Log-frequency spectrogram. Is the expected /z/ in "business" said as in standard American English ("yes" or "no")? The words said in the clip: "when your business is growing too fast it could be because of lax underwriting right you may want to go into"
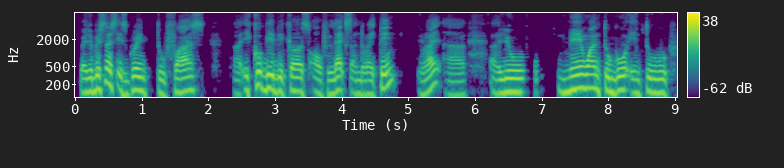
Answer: no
